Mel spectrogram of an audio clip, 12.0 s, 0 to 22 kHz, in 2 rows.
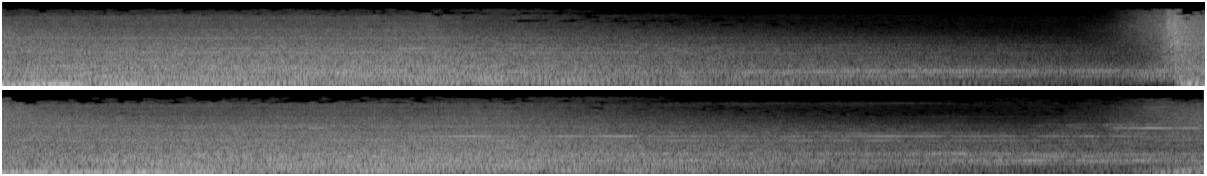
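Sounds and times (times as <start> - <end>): dramatic music: 0.0 - 12.0.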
